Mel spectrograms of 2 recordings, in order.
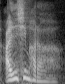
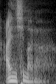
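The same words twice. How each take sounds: First: Very slow, gentle reassurance; tender. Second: Soft and much lower; tender. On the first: Jesus calming the trembling Bartimaeus, slow and gentle. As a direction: stretch it out to calm him. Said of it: "그에게 말씀하시는 거예요". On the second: Jesus's first word to the blind man, soft. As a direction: hush him with comfort. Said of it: "첫 번째 말씀이". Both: Acted.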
